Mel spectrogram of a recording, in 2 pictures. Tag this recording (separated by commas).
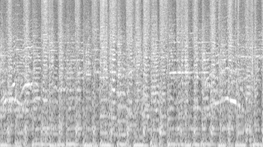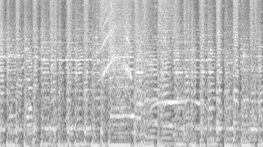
Music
